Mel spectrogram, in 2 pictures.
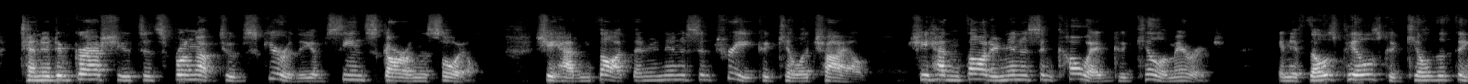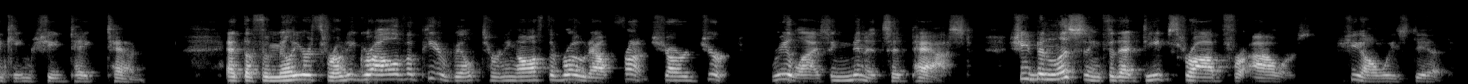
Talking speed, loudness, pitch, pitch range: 160 wpm, -19 LUFS, 200 Hz, 175-235 Hz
